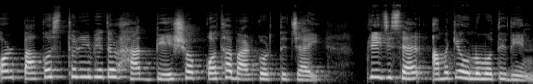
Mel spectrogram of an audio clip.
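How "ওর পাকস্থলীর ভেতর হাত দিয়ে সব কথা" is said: usual speaking voice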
